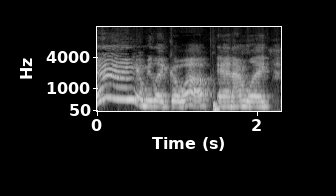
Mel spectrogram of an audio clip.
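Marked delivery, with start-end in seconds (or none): 0.0-0.5 high bright mock greeting; imitating Chris. Chris greeting the fan who drove from Canada, high mock hey. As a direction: toss off a much higher hey as Chris.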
